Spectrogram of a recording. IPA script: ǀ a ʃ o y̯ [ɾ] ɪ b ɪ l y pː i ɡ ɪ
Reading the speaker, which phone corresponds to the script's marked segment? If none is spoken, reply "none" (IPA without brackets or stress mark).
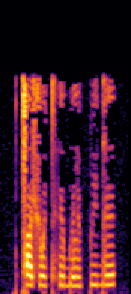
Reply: tʰ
